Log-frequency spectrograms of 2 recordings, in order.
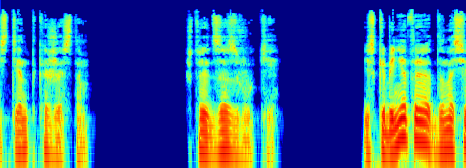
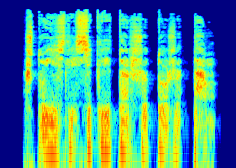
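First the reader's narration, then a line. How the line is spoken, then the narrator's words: Whisper right in ear. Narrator (Russian): шепнул Николас в самое ухо Валентине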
